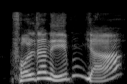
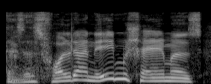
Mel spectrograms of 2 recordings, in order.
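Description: First: High, loud echo flung back; indignant cry. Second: Warning disapproval. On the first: Seamus echoing Ron's reproof, shouting indignantly. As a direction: throw the phrase back as a challenge. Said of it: "rief Seamus". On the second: Ron reproving his roommate Seamus, warning disapproval. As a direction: warn him with restrained annoyance. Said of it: "dessen Ohren inzwischen rot glühten, immer ein Zeichen von Gefahr". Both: A narrator's reading.

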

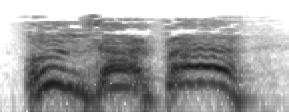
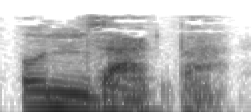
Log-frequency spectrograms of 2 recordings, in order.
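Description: First: Furious roar, much higher and louder. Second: Said in the usual way. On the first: A narrator's reading. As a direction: roar the word back in outrage. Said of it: "brüllte der König". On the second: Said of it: "hielt Ned dagegen".

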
